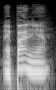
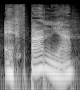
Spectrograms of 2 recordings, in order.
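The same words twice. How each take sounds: First: It is said loosely, with sounds dropped. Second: Every sound is pronounced clearly, as in standard Spanish. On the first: "I Andalusien säger man España" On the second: "som man fick lära sig i skolan om att man ska säga España"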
